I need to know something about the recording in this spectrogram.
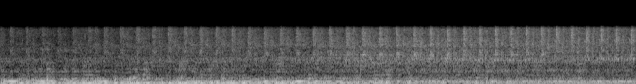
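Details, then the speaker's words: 383 small block Chevy V8 with about 1,200-1,500 km since build, idling: light even tick about three per second; also heavy blow-by and oil consumption, owner suspects rings not seated and expects it will likely need a teardown. "It has approximately 1500 kilometers on it, and it's developed a ticking sound and still has a lot of blow by and consumes a lot of oil still, so I believe it needs to come back apart."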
